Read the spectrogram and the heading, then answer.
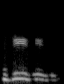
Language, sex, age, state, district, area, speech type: Urdu, female, 18-30, Uttar Pradesh, Rampur, urban, conversation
